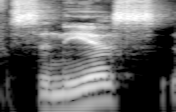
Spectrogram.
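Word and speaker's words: scenius: You know, in the book, you have this great quote from Brian Eno when you're talking about the concept of senius. Is that how you pronounce it? – Senius. – Senius. – Genius versus senius.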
